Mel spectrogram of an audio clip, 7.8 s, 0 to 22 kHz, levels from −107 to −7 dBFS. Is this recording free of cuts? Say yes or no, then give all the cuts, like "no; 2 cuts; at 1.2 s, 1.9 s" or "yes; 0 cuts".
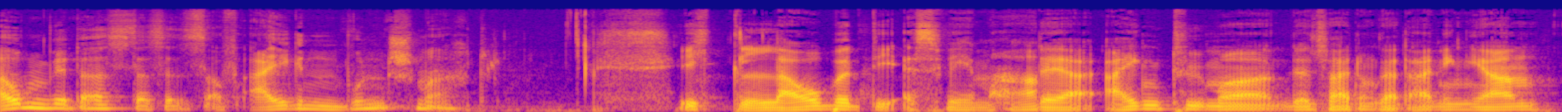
no; 3 cuts; at 4.3 s, 5.2 s, 6.6 s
